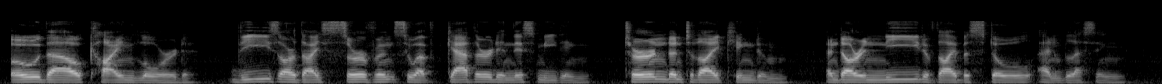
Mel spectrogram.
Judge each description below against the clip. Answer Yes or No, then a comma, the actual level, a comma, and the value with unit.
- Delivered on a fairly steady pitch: Yes, narrow, 2.1 semitones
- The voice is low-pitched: Yes, low, 105 Hz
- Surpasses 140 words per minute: No, slow, 135 wpm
